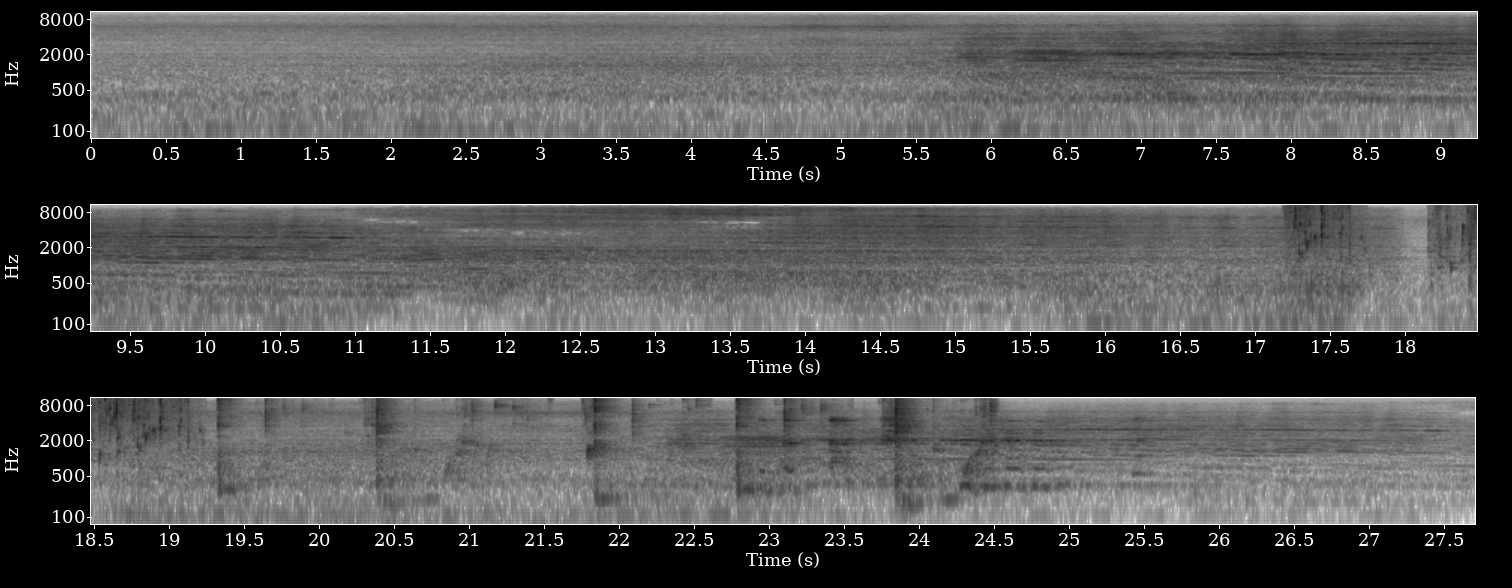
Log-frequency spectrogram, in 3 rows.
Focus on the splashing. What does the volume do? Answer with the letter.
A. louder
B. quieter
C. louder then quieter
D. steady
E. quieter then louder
A.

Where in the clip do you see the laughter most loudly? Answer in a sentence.
The loudest moment of the laughter is at 24 seconds.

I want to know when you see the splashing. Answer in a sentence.
You can hear the splashing from 17.1 to 24.6 s.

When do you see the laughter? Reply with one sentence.
The laughter can be heard from 22.9 to 25.5 s.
